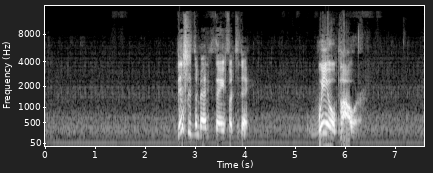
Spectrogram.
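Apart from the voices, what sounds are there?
car engine running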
